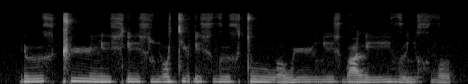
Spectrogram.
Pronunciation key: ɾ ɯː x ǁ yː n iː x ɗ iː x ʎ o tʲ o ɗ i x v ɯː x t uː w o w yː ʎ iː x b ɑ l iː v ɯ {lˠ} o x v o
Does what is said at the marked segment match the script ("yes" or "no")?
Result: no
